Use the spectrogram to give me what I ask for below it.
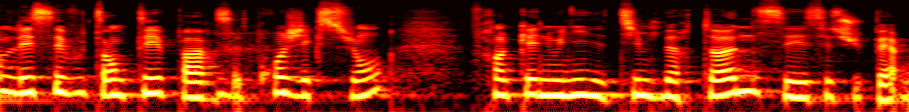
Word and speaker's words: Frankenweenie: Alors, on écoute Frankenweenie, comme ça, c'est comme ça qu'on prononce.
